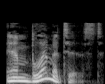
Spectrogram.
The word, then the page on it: emblematist: British English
